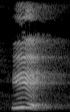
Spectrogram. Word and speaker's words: 月: Okay, remember when Y followed by U? The U is not pronounced as U but as Yu, so 月.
